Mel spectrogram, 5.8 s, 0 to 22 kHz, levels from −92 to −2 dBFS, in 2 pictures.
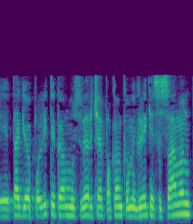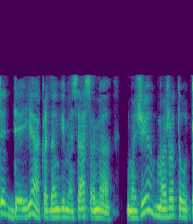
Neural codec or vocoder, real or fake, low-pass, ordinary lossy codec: codec, 16 kHz in and 24 kHz out, 2.2 kbps, FireRedTTS-2 codec; fake; 5.4 kHz; MP3, 32 kbps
